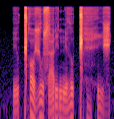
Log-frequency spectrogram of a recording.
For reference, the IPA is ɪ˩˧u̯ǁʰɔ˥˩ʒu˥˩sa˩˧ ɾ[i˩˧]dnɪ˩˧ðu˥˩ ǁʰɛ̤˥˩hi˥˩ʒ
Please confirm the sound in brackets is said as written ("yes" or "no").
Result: yes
